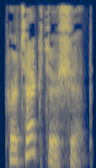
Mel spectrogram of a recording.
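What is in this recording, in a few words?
"protectorship", British English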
